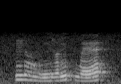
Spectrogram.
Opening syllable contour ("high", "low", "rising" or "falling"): low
